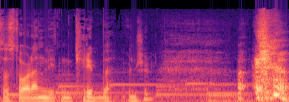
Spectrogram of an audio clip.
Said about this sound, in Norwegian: Prosit. Takk.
